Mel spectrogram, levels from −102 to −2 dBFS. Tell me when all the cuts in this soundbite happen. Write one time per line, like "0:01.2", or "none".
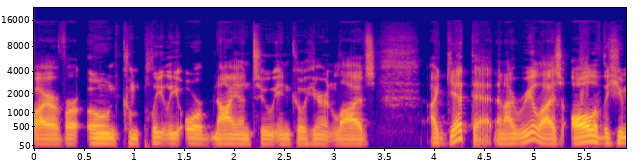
0:03.8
